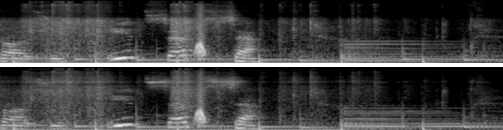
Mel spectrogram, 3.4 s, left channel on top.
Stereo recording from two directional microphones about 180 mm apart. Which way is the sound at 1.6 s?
65° left (ahead or behind).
